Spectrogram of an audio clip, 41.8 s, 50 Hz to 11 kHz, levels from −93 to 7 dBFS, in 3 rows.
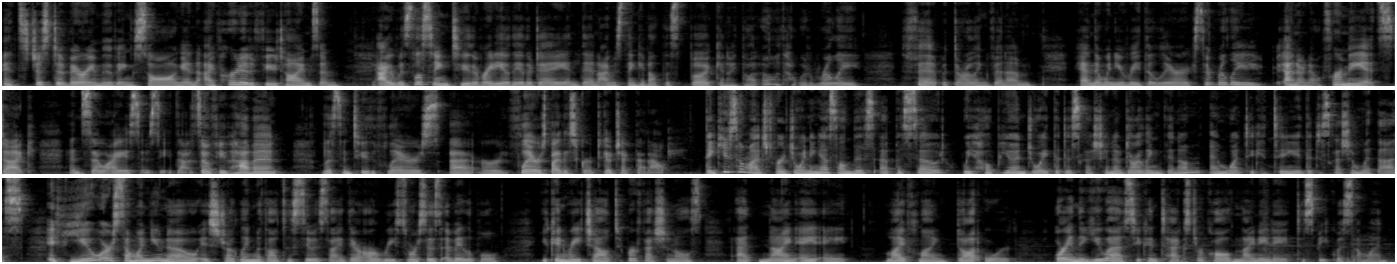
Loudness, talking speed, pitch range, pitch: -35 LUFS, 210 wpm, 185-215 Hz, 195 Hz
